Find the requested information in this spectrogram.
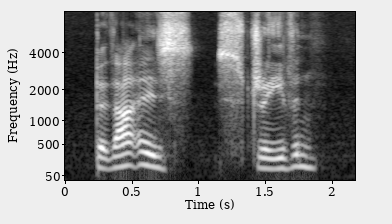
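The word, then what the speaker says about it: Strathaven: Um, Straven, I would have stupidly pronounced it Strath Haven. Maybe shown my ignorance as someone from the northeast. Yes. So, this is one of these Scottish words. Straven. It looks like Strath Haven.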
